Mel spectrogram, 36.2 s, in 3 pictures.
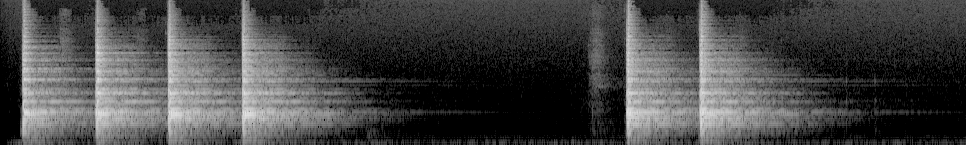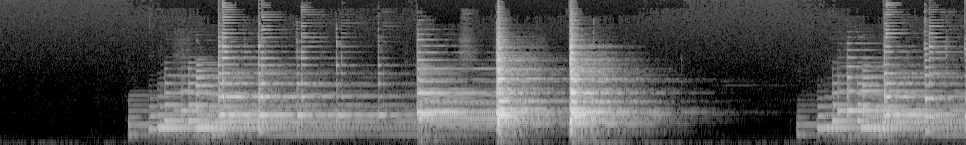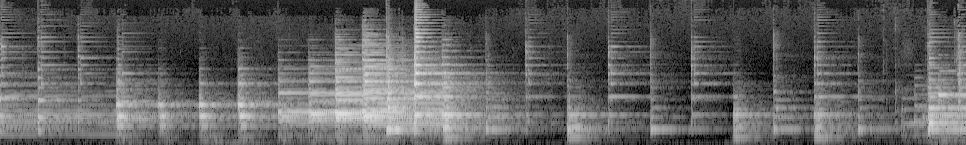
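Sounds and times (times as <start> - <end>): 
piano: 0.2 - 4.5, 7.8 - 10.2, 13.6 - 20.8, 22.0 - 36.2
violin: 0.3 - 4.1, 7.8 - 9.9, 13.8 - 20.4, 22.1 - 36.2.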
